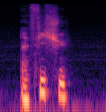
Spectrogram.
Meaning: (noun) 1. fichu 2. scarf, headscarf; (adjective) 1. lousy, rotten, hell of a 2. done for 3. put together, rigged out, got up
- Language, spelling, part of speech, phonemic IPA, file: French, fichu, noun / adjective, /fi.ʃy/, Fr-fichu.ogg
